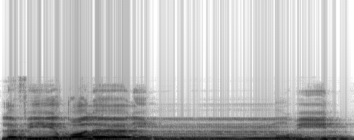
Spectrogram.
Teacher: ളാദിന് പൂർണ്ണമായ തഫ്ഖീം കൊടുക്കുക. ഇസ്തിഅലാന്റെ ഹർഫാണ്.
